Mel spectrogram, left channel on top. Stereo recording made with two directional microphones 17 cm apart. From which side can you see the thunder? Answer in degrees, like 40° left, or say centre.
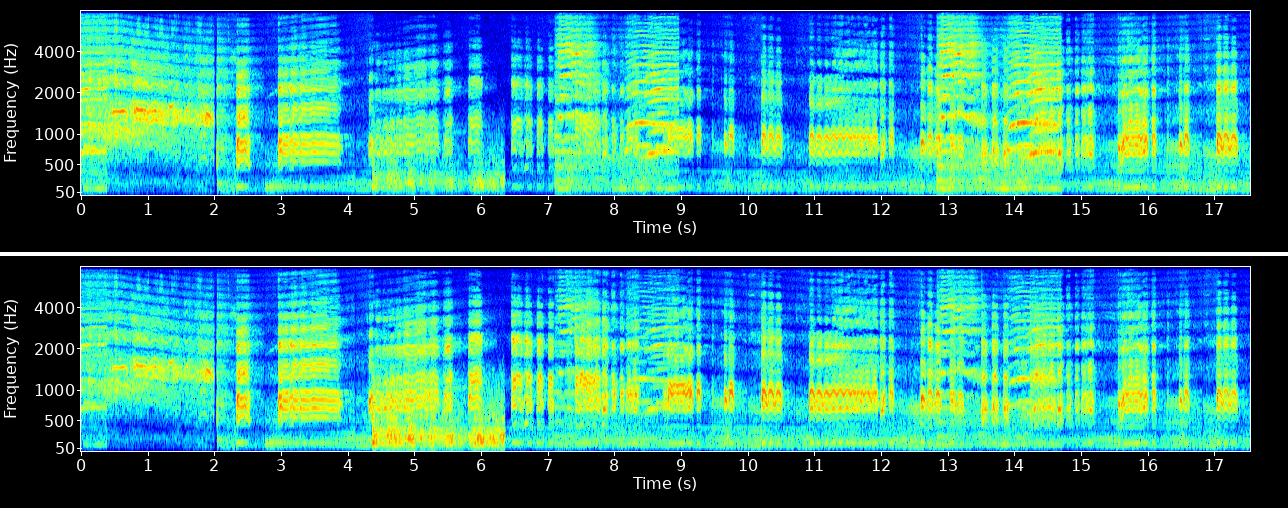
70° right.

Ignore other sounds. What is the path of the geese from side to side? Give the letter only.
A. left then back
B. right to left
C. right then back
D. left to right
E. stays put
C.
